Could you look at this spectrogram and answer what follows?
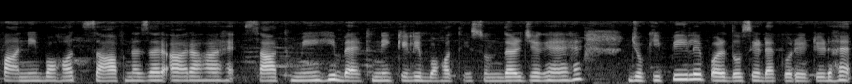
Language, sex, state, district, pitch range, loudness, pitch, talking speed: Hindi, female, Haryana, Charkhi Dadri, 170-185 Hz, -17 LUFS, 180 Hz, 175 wpm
